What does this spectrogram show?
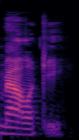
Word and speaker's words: Malachi: and the case is from a book by Malachi Martin Maliki or Malachi ma well uh he pronounced it Malaki Malaki okay yep father Maliki Martin so I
